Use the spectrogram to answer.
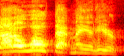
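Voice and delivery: loud, slow, firm refusal; angry objection. Retold or imitated. Board member refusing the returning man, loud and slow. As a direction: plant your feet and refuse him loudly.

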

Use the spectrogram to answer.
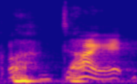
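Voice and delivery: loud, disgusted groan at the word; mock disgust. Handed a Diet Coke, mock disgust. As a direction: play up the letdown in mock dismay. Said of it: "I didn't wanna be like".

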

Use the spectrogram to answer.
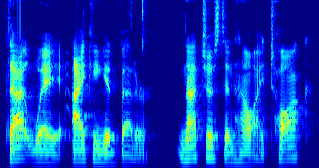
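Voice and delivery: usual speaking voice

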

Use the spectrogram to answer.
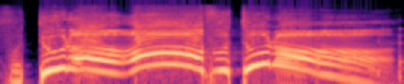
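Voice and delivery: put-on very high, loud, drawn-out Japanese-accented cry; mock angry Japanese accent. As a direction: shout it like an over-the-top Japanese DJ. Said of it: "like an angry Japanese guy".

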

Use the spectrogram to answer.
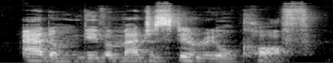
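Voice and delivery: ordinary delivery, nothing marked

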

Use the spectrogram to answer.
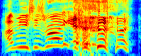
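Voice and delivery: loud, high, drawn-out exclamation; exclaimed agreement. Retold or imitated. Co-host siding with the angry character, loud exclaimed agreement. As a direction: burst out in emphatic agreement, stretched out. Acts out own amused reaction.

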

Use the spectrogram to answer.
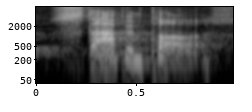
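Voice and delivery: ordinary talk

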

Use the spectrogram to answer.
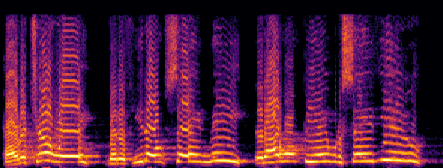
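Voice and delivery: high smug hedgehog hero; Sonic's voice. Retold or imitated. Sonic answers the robots.

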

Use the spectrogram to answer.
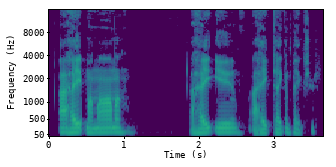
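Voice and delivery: low, sullen mock grumble. One unsmiling person in the Christmas card, sullen grumble. Voicing the unsmiling family member.

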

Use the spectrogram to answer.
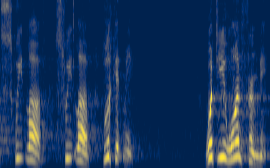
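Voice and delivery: fervent poem recitation; impassioned plea. Acted. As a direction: call out to God with urgency. Repeats the poem's plea to God.

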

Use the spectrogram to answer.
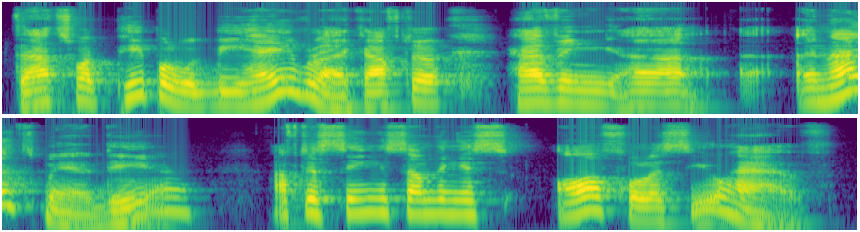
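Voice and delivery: high, loud soothing grandma; kind grandma voice. Acted. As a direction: comfort her like a granny. Susie comforts Joy.

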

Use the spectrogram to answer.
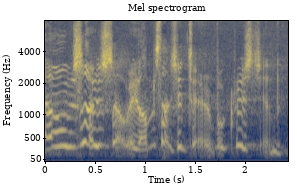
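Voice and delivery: high-pitched, hammed-up wail of guilt; mock self-abasement. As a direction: grovel in exaggerated remorse. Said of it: "dig a big hole and jump into it".

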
